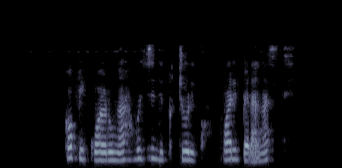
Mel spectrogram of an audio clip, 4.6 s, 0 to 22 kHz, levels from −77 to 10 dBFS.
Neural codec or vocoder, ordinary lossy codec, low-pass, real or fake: vocoder, 22.05 kHz, 80 mel bands, HiFi-GAN; AAC, 32 kbps; 7.2 kHz; fake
